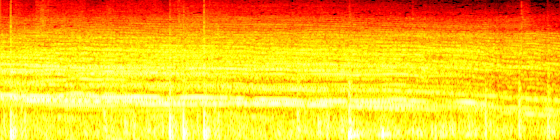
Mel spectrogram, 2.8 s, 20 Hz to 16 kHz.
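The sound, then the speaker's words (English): Sharp fireworks bangs and crackles pop irregularly over a steady wash of crowd noise and cheering at a free fireworks event in Milford Haven on 5 November, a few louder explosions standing out near the middle. “The Milford Haven Roundtable Free Fireworks Event, Tuesday the 5th of November.”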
